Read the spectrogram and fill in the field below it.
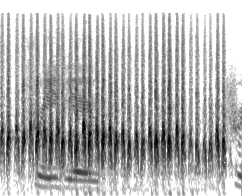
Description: Whip Boomerang Whoosh; Sound Effects Bible

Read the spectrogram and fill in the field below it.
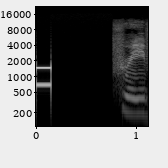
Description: dialtone; Button / Multimedia Sounds

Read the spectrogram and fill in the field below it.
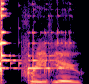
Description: Debris Glass Drop

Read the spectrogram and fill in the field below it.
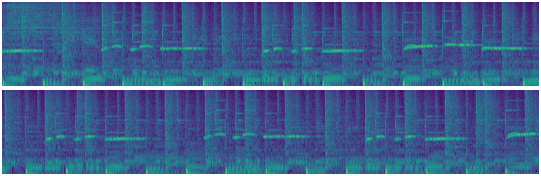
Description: upbeat ukulele loop

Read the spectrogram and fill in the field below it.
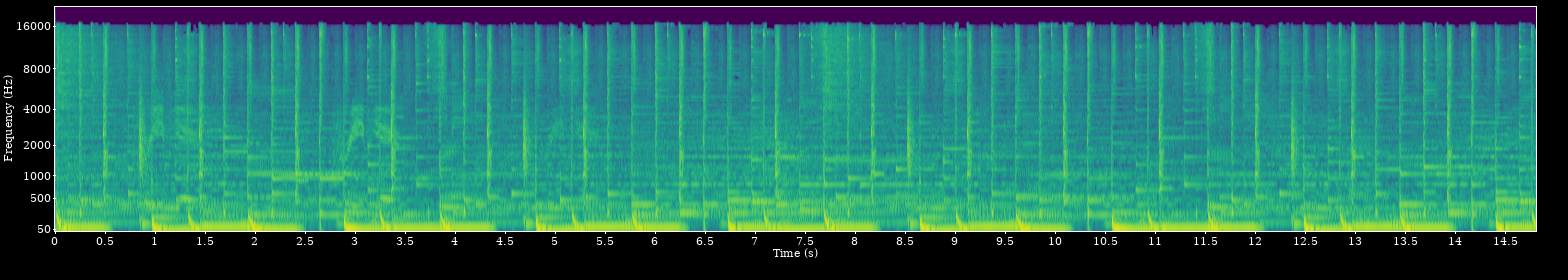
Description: loop, chill

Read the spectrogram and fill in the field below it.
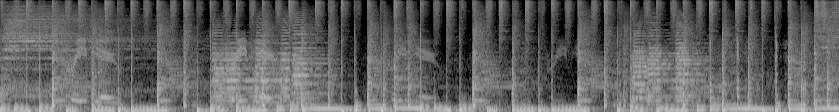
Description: sax machine loop

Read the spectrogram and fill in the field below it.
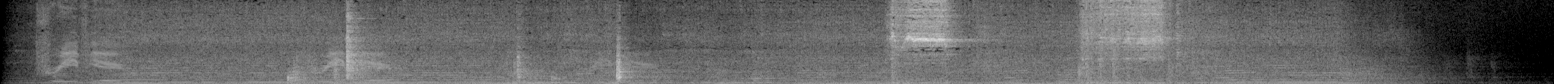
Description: Hi Lo Drive Up Shut

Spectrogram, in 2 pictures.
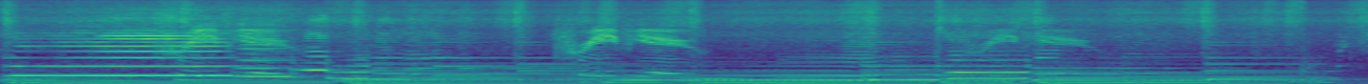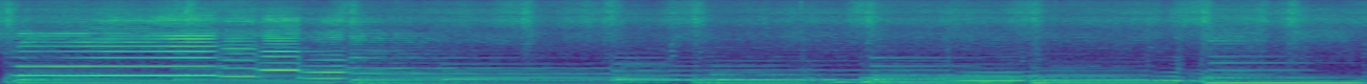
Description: loop

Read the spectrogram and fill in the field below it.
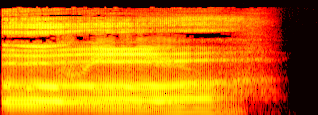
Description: Moan Male

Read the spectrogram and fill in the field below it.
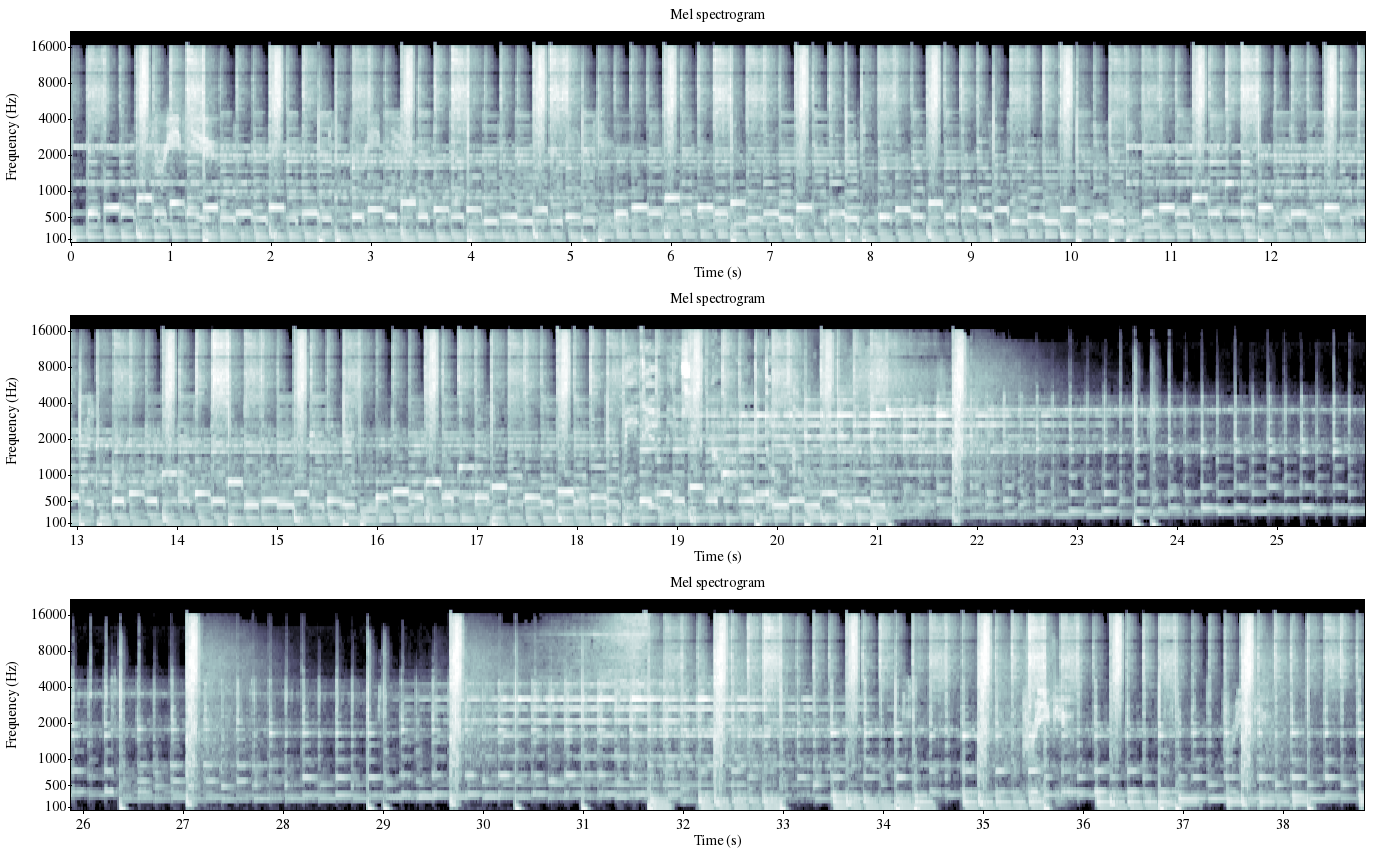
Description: analog epic loop

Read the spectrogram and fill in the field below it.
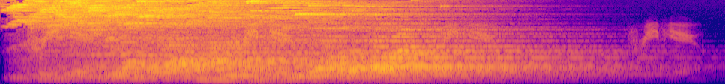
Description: Musical

